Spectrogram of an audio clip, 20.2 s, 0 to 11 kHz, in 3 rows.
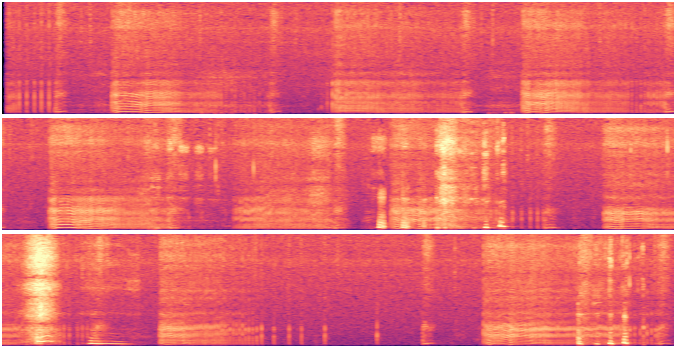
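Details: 2-week-old baby boy snoring while asleep: soft, squeaky, whistling snoring sounds with each breath, about every two seconds; infant snoring.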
